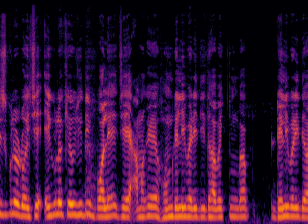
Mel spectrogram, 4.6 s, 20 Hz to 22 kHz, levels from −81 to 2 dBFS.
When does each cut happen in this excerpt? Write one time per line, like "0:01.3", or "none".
none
